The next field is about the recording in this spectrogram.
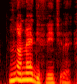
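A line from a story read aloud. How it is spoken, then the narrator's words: Laughing. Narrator (Italian): rise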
